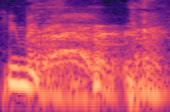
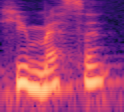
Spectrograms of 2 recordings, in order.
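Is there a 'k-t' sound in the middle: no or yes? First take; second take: yes; no. First: The middle is said with a 'k-t' sound. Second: The middle is said with an 's' sound. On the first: The speaker calls it right. "Oh, there's a T in there" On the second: The speaker calls it wrong. "I like humescent better"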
